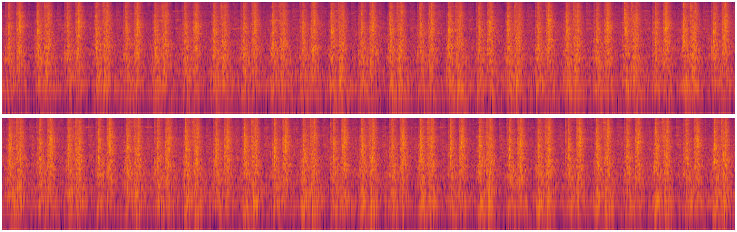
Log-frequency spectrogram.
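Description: Saree loom weaving: a fast, even clatter of the beater and shuttle striking with each pick, roughly two to three strokes a second.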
